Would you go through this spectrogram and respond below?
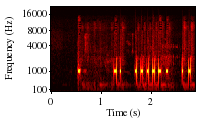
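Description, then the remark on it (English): A string of short electronic beeps from a soundboard at one steady mid-high pitch, about eleven pulses in uneven clusters with brief gaps, like tapped-out Morse code; no voices, just the tones over near silence. “You know, that does sound like Morse code.”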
